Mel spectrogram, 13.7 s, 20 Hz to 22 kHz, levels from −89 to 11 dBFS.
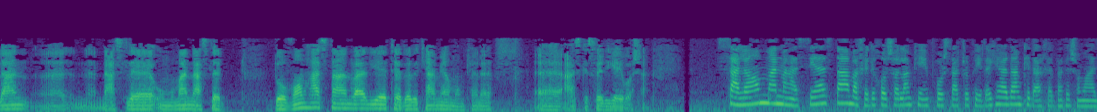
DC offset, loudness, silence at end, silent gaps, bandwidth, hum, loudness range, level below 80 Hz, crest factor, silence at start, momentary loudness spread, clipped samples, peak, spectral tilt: under 0.1%; -23 LUFS; 0 s; none; 6.6 kHz; none; 5 LU; -42 dBFS; 22 dB; 0 s; 12 LU; under 0.1%; -2 dBFS; -5 dB/octave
